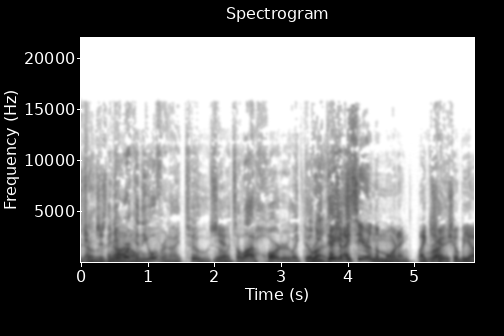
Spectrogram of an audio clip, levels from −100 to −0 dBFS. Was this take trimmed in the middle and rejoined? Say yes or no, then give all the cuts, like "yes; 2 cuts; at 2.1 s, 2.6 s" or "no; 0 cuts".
no; 0 cuts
